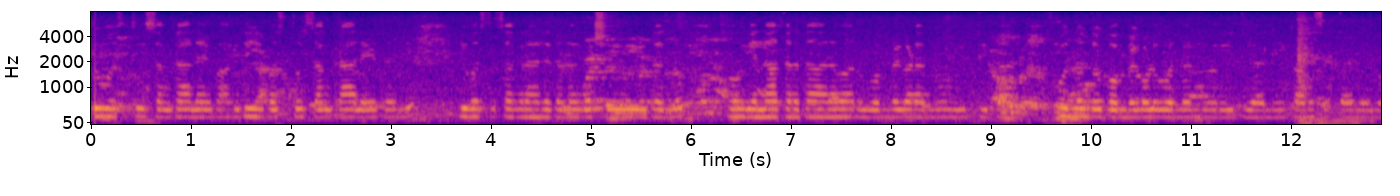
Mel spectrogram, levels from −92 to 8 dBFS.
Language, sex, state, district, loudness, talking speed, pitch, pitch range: Kannada, female, Karnataka, Belgaum, -30 LUFS, 100 wpm, 205 Hz, 200-210 Hz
